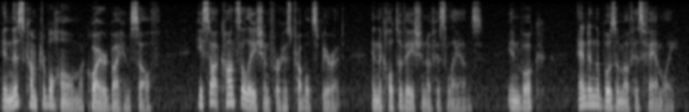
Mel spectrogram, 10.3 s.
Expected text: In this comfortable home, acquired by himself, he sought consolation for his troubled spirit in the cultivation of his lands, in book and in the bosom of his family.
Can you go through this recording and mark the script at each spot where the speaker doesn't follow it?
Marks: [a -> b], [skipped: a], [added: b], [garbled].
In this comfortable home, acquired by himself, he sought consolation for his troubled spirit in the cultivation of his lands, in book and in the bosom of his family.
